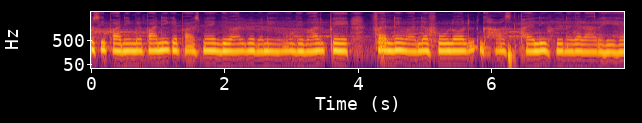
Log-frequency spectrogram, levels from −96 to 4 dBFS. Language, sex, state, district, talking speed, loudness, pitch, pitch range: Hindi, female, Punjab, Kapurthala, 185 wpm, -15 LUFS, 190 Hz, 185-195 Hz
